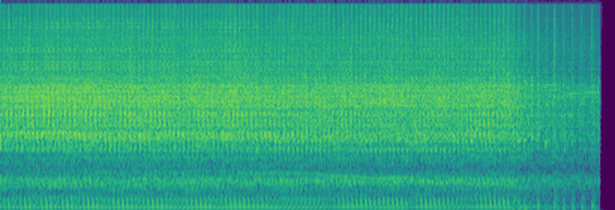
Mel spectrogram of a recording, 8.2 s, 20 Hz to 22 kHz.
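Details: 1998 Yamaha Grizzly 600 ATV after wet clutch replacement and one-way bearing refit: even single-cylinder thumping, about four beats a second, slightly hard as if the choke is on but regular, then clean shutdown; normal idle.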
